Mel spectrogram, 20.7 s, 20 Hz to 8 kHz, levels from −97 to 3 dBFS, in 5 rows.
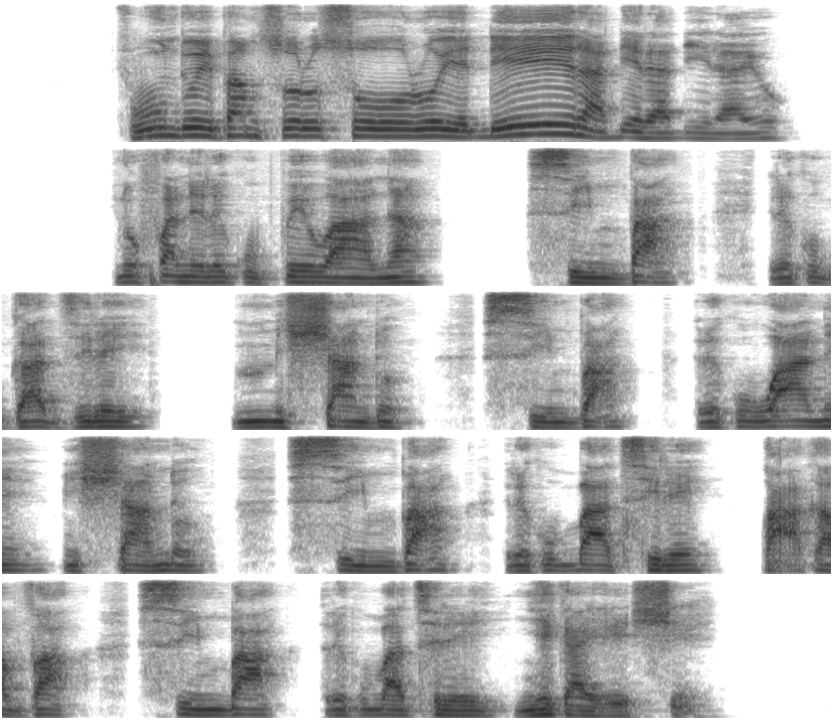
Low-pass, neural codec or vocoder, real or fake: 7.2 kHz; none; real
